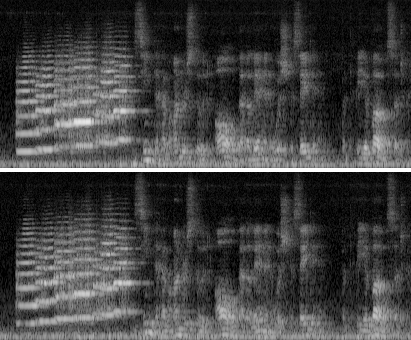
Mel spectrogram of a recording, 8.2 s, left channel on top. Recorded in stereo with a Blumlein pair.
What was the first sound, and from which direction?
A trumpet, straight ahead.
